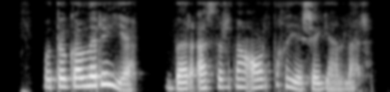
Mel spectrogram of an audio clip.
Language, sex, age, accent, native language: Uzbek, female, under 19, Andijon, Uzbek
